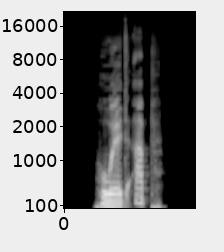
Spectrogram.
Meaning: inflection of abholen: 1. third-person singular present 2. second-person plural present 3. plural imperative
- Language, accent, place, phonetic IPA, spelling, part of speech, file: German, Germany, Berlin, [ˌhoːlt ˈap], holt ab, verb, De-holt ab.ogg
